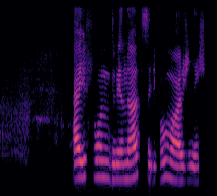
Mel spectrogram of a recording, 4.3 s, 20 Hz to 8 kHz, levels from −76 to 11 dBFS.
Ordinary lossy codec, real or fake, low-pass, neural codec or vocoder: none; fake; 7.2 kHz; codec, 16 kHz, 2 kbps, X-Codec, HuBERT features, trained on general audio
